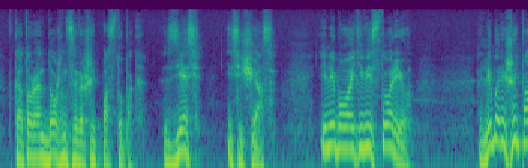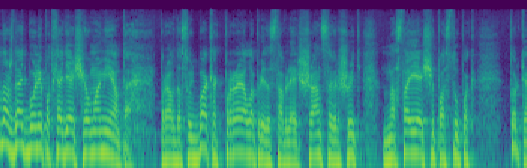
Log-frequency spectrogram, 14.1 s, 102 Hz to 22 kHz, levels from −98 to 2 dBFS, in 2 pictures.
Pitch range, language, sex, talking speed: 120-180 Hz, Russian, male, 125 wpm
